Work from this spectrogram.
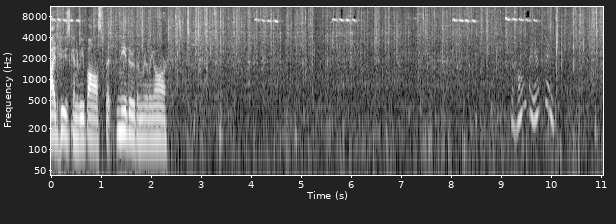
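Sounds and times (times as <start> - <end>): sheep chewing grain: 0.0 - 11.0.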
